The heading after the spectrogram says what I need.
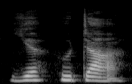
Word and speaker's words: Yehuda: And it is vocal when it is under the first letter of the word. Yehuda. In most other cases, the shva is silent.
